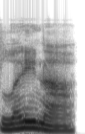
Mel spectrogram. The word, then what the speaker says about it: Lena: to be more adventurous than say William it's pronounced Lena we chose it because it's a name we both like it's also similar to Mia's because it's distinct not shortened from another name Lena which is of Greek origin means sunshine meanwhile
